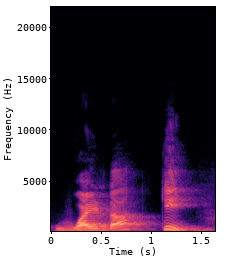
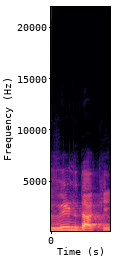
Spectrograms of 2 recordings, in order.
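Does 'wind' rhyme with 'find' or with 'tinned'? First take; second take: find; tinned. First: The word 'wind' rhymes with 'find'. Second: The word 'wind' rhymes with 'tinned'. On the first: The watch is being wound with a key. The speaker calls it right. "घड़ी में चाबी देने को वाइंड बोलेंगे" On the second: It talks about air, not winding. The speaker calls it wrong. "ना कि विंड the key"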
